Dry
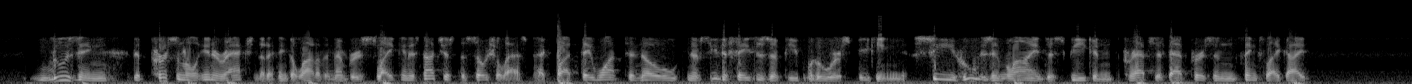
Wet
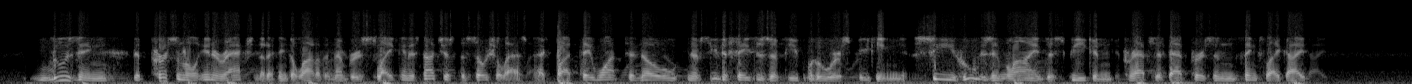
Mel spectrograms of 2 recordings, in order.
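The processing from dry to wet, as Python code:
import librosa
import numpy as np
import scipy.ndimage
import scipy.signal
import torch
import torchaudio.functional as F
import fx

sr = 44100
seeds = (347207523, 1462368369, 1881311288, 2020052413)

y = fx.cvsd(x, sr, bps=64000)
y = y + 10.0 ** (-22.0 / 20.0) * np.pad(y, (int(220 * sr / 1000.0), 0))[:len(y)]
y = fx.env_lowpass(y, sr, base_hz=1900.0, full_db=-26.5)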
